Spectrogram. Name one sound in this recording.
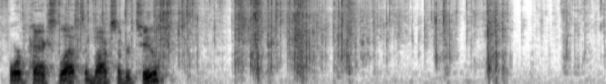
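A foil wrapper crinkles and tears as it is pulled open.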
